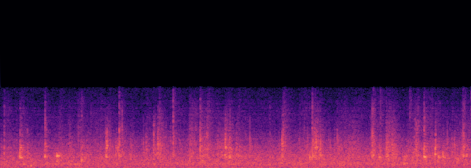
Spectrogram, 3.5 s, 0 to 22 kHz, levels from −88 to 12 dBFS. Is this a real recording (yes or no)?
no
